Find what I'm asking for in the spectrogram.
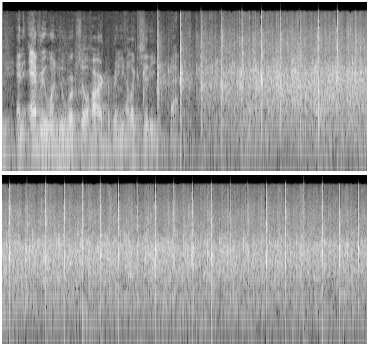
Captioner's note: applause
